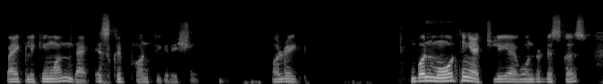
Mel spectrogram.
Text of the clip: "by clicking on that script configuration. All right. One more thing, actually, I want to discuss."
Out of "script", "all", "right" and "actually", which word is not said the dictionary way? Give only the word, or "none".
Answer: none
